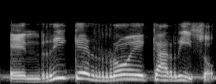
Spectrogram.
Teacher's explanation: la R la pronuncias con la punta de la lengua en la parte anterior del alveolo dental. Entonces es una vibrante alveolar sonora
